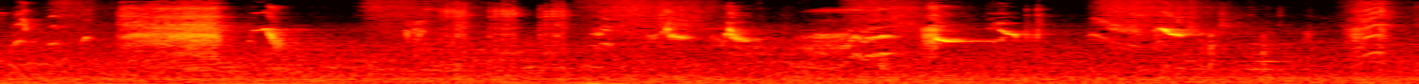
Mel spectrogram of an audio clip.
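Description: Common Myna giving a jumble of harsh, chattering notes mixed with short whistles, uneven bursts over several seconds with a faint outdoor hiss behind.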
